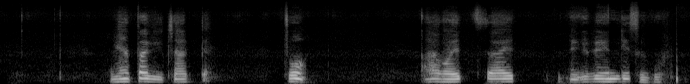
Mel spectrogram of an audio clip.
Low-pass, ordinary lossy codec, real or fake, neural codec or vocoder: none; none; fake; codec, 44.1 kHz, 2.6 kbps, DAC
